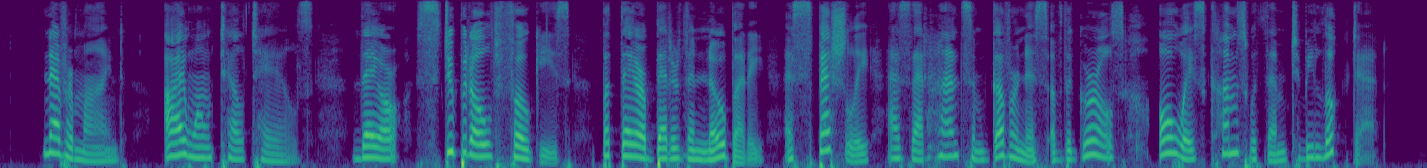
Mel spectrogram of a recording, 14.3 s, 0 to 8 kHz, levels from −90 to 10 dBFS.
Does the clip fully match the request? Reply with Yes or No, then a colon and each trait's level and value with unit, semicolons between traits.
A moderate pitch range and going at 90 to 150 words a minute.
No: wide, 5.9 semitones; average, 140 wpm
